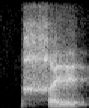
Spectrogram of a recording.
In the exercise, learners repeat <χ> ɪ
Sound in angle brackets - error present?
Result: no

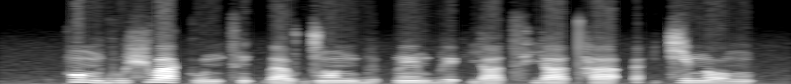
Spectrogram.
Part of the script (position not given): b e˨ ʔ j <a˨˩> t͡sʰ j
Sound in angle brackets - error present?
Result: no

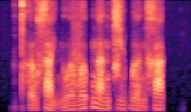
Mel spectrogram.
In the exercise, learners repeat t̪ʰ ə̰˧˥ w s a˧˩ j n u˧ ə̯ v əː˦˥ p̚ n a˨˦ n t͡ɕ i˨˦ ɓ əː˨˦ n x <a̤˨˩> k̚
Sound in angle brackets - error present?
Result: yes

